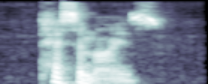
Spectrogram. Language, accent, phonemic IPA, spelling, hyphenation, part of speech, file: English, Received Pronunciation, /ˈpɛsɪmaɪz/, pessimize, pes‧sim‧ize, verb, En-uk-pessimize.ogg
- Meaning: To take a pessimistic view of; to speak of in a negative or pessimistic way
